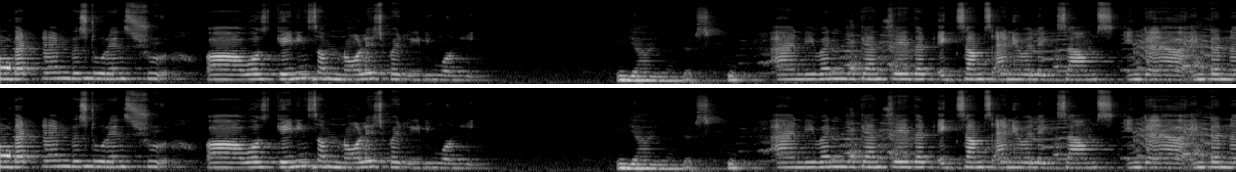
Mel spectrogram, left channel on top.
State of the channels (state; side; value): identical; both; correlation 1.00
